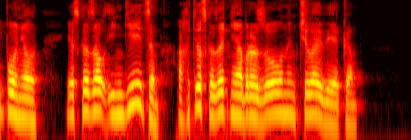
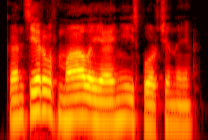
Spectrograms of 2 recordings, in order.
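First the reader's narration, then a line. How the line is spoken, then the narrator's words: Gloomy. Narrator (Russian): мрачно сказал Генри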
